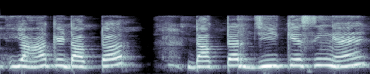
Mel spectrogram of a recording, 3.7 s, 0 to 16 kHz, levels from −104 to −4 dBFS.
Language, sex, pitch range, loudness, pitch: Hindi, male, 275-320 Hz, -13 LUFS, 295 Hz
